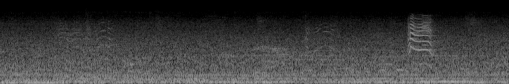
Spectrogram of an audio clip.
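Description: A bird gives one short, wavering squawk about four seconds in, over a steady background hum.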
